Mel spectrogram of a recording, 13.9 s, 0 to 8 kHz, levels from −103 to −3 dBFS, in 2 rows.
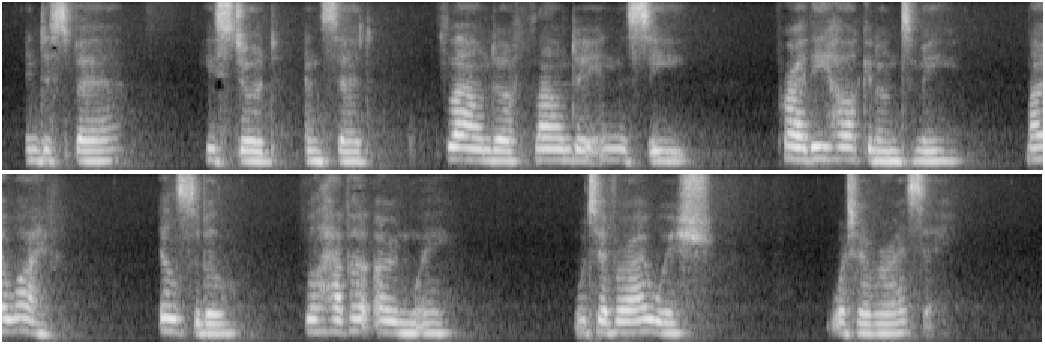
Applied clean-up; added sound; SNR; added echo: none; none; none; none.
